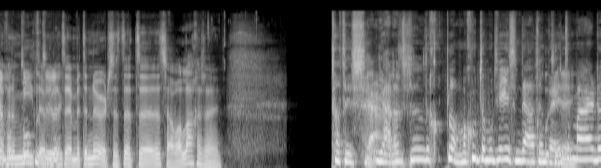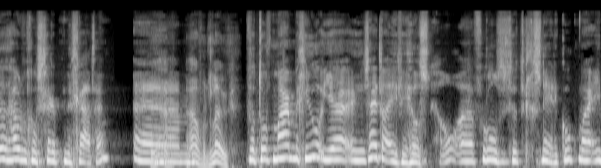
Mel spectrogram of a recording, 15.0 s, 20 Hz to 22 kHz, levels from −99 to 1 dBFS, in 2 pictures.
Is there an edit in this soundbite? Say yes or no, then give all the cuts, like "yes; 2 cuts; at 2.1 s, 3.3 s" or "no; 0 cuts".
no; 0 cuts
